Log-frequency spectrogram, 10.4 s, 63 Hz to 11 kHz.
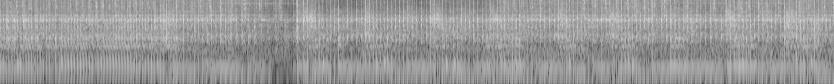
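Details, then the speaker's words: Drift go-kart with a near-stock small engine on a stage 1 kit, not run since last summer (over a year), idle wanders and nearly dies around three seconds before recovering; owner suspects it just needs running in again. "So it's struggling to find idle, I think, just because it needs to be ran more, and it hasn't been ran since last summer."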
